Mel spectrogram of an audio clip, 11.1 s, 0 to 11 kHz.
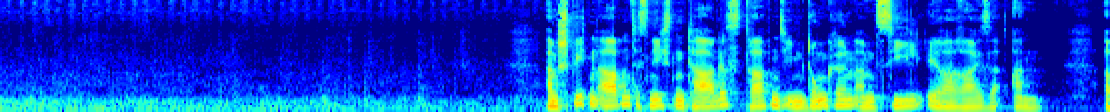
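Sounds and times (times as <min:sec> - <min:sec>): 
train rolling with heavy low rumble: 0:00.0 - 0:08.2
faint rattling hiss of train: 0:00.0 - 0:11.0
speech: 0:05.5 - 0:11.0.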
